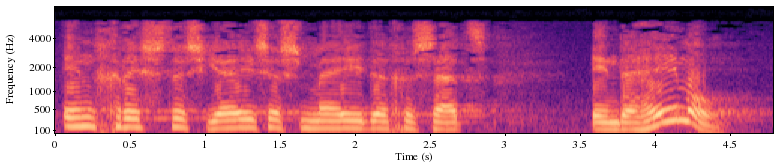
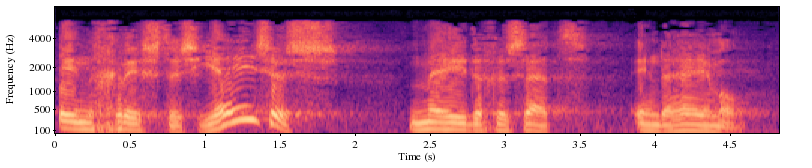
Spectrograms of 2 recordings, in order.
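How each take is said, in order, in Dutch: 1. De klemtoon valt op het woord hemel. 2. De klemtoon valt op Christus Jezus. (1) "Onze eerste gedachte" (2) "En onze vierde gedachte"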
